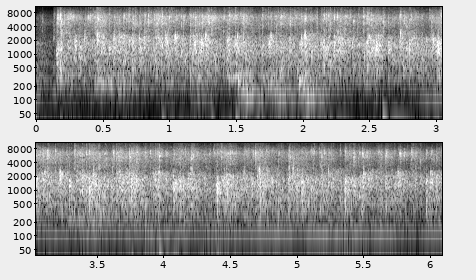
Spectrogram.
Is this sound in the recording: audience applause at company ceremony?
yes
